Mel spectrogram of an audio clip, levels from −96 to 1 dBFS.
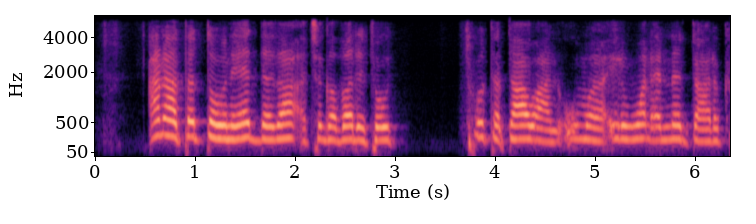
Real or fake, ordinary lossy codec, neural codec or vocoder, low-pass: fake; AAC, 32 kbps; codec, 16 kHz, 1.1 kbps, Voila-Tokenizer; 5.4 kHz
